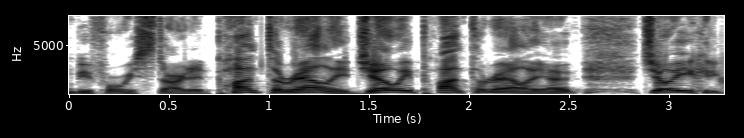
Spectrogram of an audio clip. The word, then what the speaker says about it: Pontarelli: On today's show, we're very excited to welcome, and I should have found out how to pronounce his last name before we started, Pontarelli, Joey Pontarelli.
